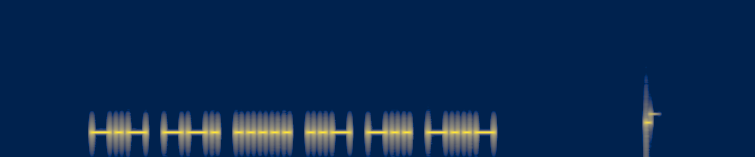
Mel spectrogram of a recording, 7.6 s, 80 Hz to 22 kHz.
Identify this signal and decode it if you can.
Morse code, heard as a keyed tone, about 20 wpm, 700 Hz. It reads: KG5UDX
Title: USA Call Signs - 6 Characters - 4x Character Spacing - 20wpm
